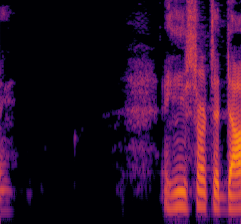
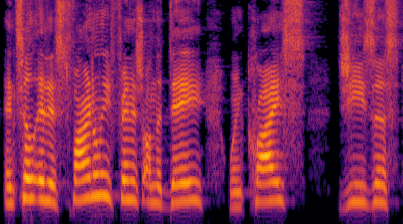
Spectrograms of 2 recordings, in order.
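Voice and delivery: higher, louder preached reading; preaching scripture; 5 semitones higher, 6 dB louder than usual. Real, not acted. Pastor preaching Philippians to the church, loud and high. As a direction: proclaim it with force.

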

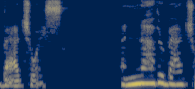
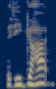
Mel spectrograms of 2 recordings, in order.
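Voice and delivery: ordinary delivery

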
